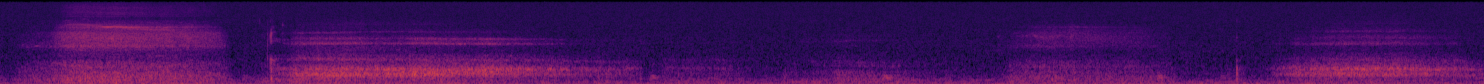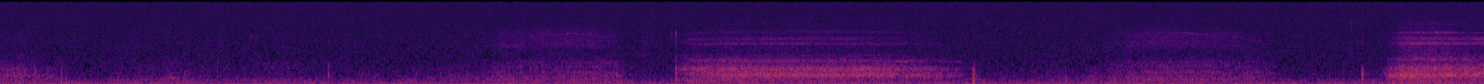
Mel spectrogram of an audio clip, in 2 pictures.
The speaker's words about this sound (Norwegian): Og så starter I med at tage en dyb vejrtrækning ind igennem næsen og puste langsomt ud gennem munden.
